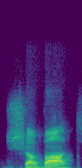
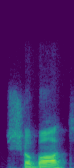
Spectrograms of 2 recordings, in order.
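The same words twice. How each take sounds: Both takes have the same delivery.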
